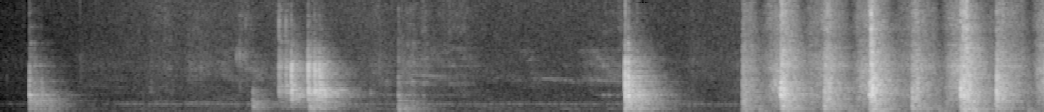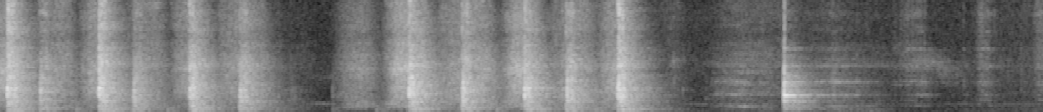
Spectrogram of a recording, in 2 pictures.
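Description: Metal hand plane shooting the end grain of a sawn wooden part square on a shooting board: quick, even scraping strokes, about four a second, in two runs with a short break, after a few separate scrapes at the start. A single sharp knock near the end.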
